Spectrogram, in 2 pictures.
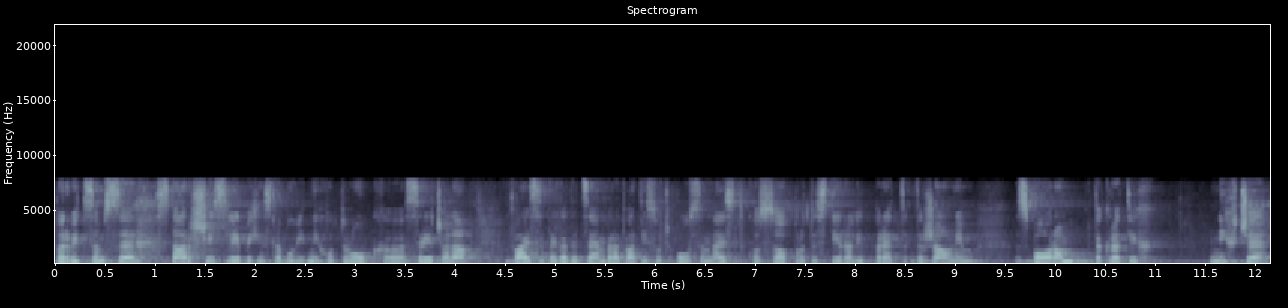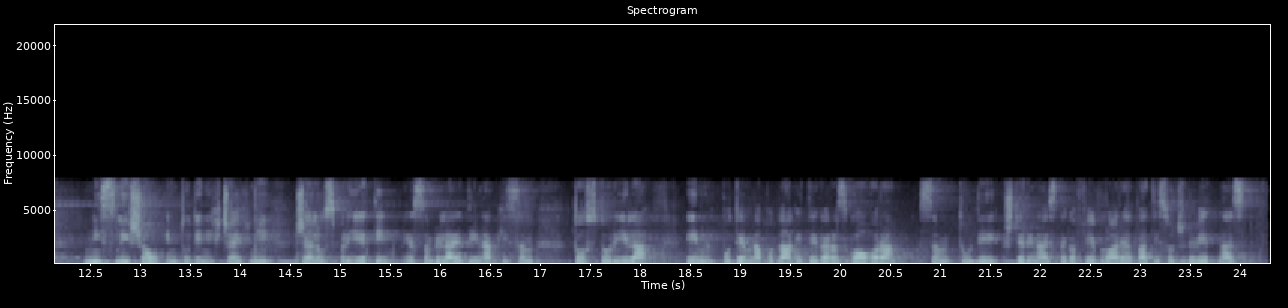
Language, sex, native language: Slovenian, female, Slovenian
